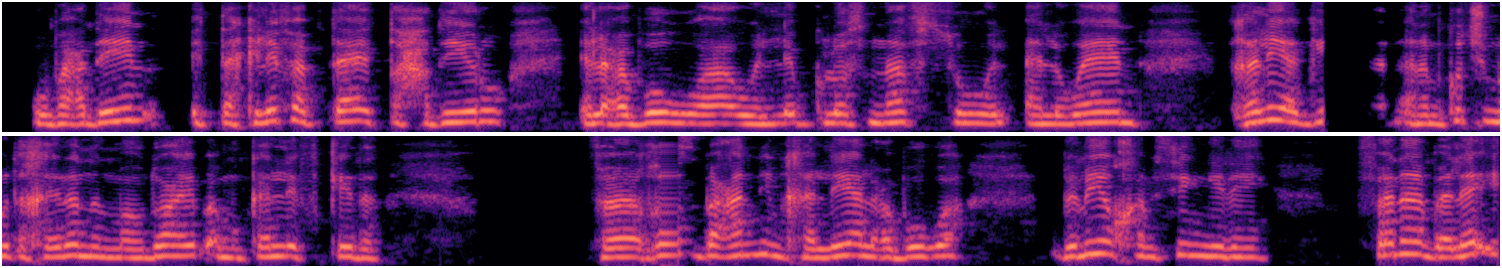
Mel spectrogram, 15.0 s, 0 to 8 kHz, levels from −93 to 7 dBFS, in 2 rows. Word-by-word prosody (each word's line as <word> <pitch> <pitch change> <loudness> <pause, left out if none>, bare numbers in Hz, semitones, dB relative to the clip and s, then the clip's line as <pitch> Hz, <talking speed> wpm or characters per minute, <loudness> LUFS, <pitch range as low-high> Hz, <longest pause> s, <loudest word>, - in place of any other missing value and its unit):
وبعدين 205 +6 +1 0.2
التكلفة 220 +7 0
بتاعة 245 +4 +1
تحضيره، 235 +2 0 0.4
العبوة 205 +1 +3
والlip 195 +1 0
gloss 215 -2 0
نفسه، 225 0 0
والألوان، 215 +2 0 0.5
غالية 255 +3 +4
جدًا، 225 +1 -2 0.4
أنا 200 0 -1
ما 195 - -1
كنتش 265 +4 -4
متخيِّلة 235 0 +1
إن 235 - +1
الموضوع 205 +3 0
هيبقى 240 -3 0
مُكلّف 220 +2 -1
كده، 195 -5 -2 1.0
فغصب 225 +4 +1
عنّي 255 +3 +1
مخلّية 225 +3 +1
العبوة 225 +1 0 0.4
ب150 245 -1 0
جنيه، 220 -3 -1 0.5
فأنا 275 +2 +2
بالاقي 220 - +1
225 Hz, 110 wpm, -22 LUFS, 205-245 Hz, 1.0 s, غالية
